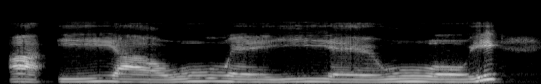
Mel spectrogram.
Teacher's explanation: aquí se suenan con una sola emisión de voz, aunque el sonido se identifican los dos sonidos. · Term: diptongos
